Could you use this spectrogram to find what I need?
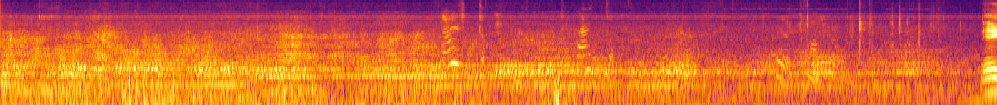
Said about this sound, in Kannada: ಬಂತು ಹೆಲಿಕಾಪ್ಟರ್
